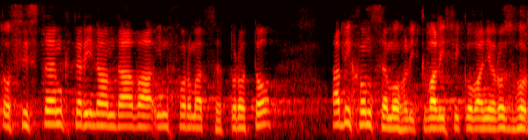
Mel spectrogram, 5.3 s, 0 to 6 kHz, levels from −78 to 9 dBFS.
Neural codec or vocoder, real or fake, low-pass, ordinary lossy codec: codec, 24 kHz, 3.1 kbps, DualCodec; fake; 5.4 kHz; AAC, 24 kbps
